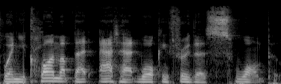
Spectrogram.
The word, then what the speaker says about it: AT-AT: I from George Lucas's mouth, it's pronounced AT-AT, so I'm going with it.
